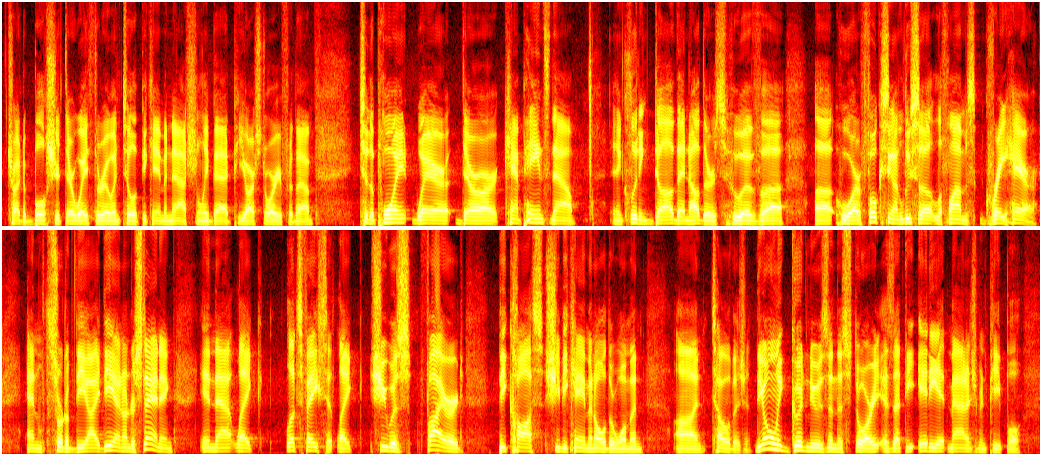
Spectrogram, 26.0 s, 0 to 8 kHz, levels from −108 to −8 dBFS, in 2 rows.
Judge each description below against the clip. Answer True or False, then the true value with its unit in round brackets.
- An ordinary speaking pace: True (180 wpm)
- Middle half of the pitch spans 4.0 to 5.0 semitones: False (3.3 semitones)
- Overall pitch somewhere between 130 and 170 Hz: False (115 Hz)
